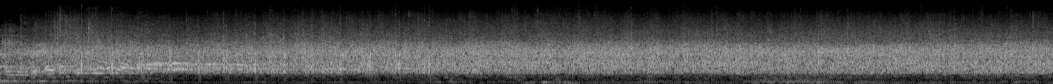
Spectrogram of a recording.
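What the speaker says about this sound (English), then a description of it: "I wanted to make sure that we all give a round of applause to Ms. Snyder and to Mr. Huntsberger" An audience at a high school senior recognition night gives sustained applause for the class sponsors, a dense, even wash of clapping from many hands lasting throughout.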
